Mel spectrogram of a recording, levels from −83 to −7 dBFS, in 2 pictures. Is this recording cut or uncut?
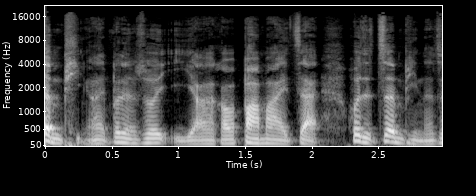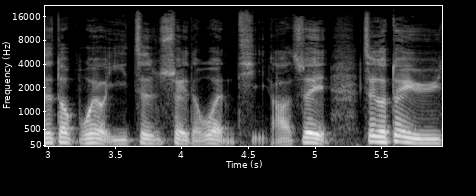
uncut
